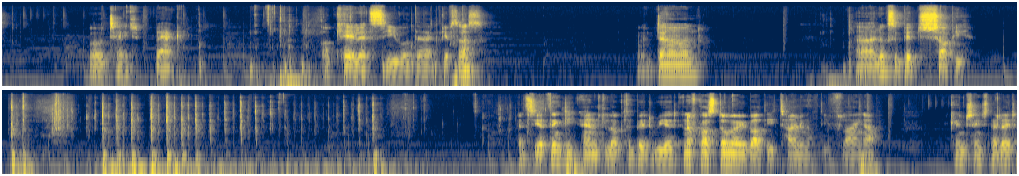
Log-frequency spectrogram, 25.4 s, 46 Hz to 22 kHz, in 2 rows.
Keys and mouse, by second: 1.5 click, 2.5-3.1 middle drag, 4.5 middle click, 5.1 middle click, 10.6 click.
